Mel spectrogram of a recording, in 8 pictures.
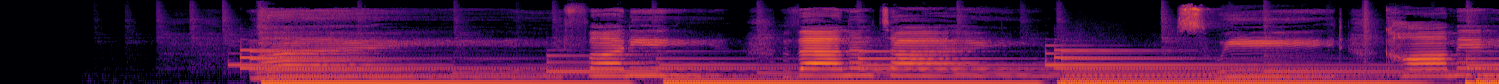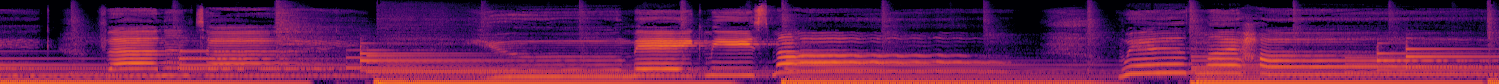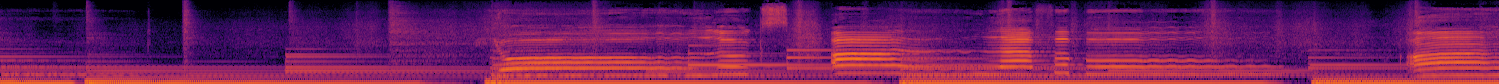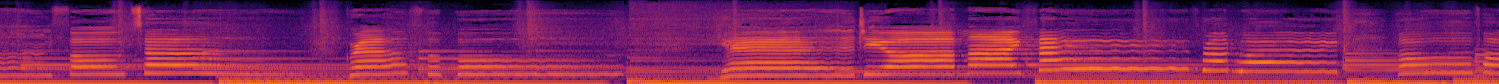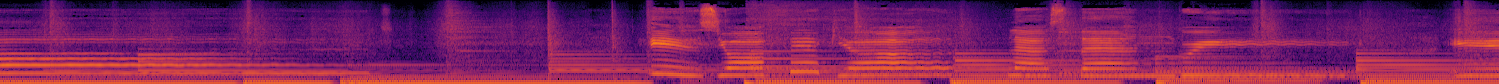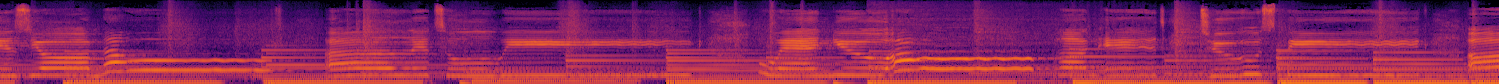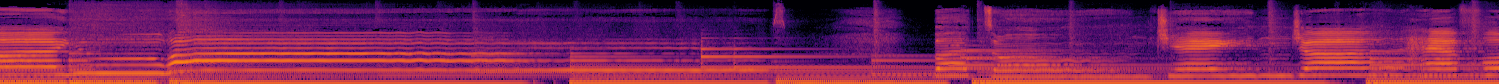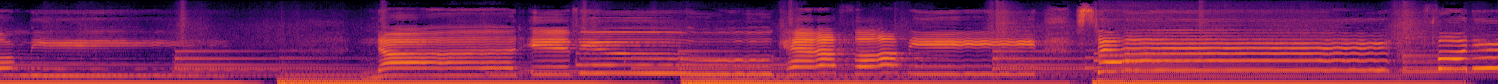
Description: Female Vocals
Sax, Bass, Drums, Female Vocals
